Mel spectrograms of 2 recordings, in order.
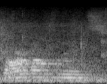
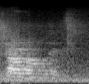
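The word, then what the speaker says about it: D'Arbonne Woods: Can I correct you with Darbon Woods? That's my area, but I have issues there all the time. I gotta say it right. Darbon Woods.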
